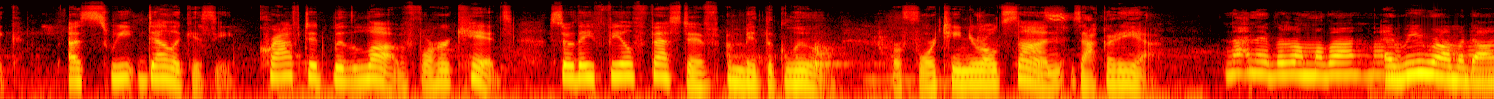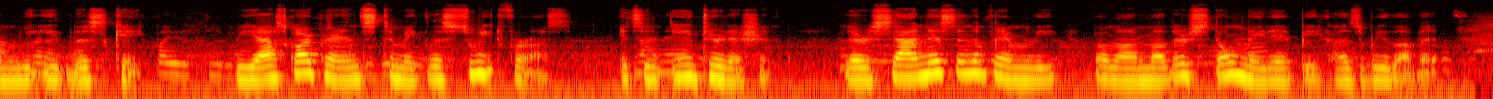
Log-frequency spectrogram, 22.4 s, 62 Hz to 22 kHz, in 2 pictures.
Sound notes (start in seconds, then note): 10.1 through translator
